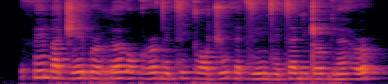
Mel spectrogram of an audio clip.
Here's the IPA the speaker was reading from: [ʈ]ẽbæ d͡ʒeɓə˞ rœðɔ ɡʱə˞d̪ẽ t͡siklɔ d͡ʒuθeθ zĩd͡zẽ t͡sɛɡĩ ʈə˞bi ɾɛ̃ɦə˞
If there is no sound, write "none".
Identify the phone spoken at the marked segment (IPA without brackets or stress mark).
θ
